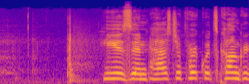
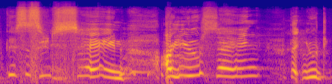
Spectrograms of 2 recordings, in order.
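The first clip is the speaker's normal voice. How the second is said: raised, agitated pitch; horrified disbelief; 7 semitones higher than usual. Acted. Mother learning daughter drove suitors away, high and aghast. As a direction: reel in high-pitched dismay.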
